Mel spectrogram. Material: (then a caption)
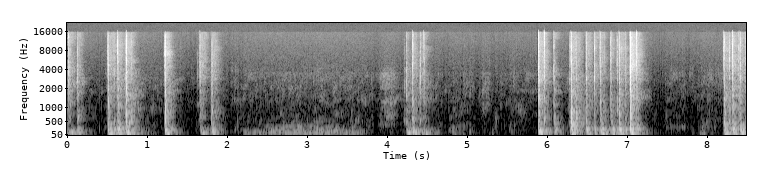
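Plastic. Fingertips type on a grey laptop keyboard with black plastic keys, producing bursts of quick, clicky key taps with a soft low thump beneath. Short runs of rapid clicks are separated by brief pauses, with a faint low rumble filling the quieter stretch near the middle.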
